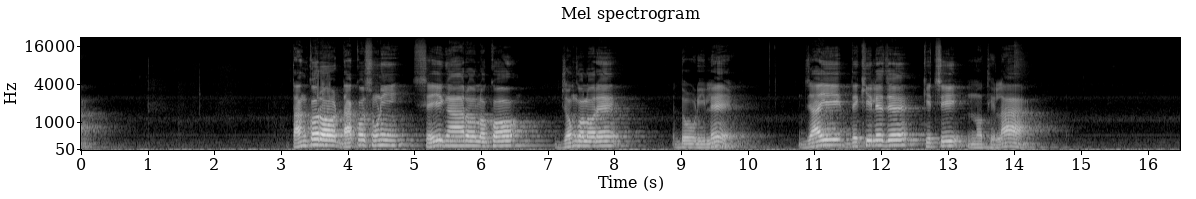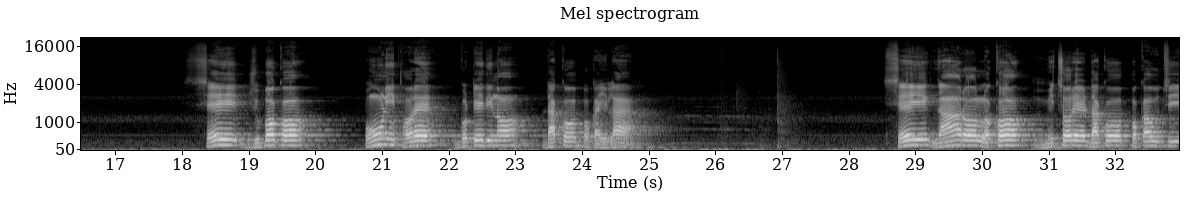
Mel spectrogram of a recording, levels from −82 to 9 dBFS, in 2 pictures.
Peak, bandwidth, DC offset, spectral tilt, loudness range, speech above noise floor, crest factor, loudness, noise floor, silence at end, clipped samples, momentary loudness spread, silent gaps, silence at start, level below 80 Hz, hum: 0 dBFS; 16 kHz; under 0.1%; -6 dB/octave; 10 LU; 33 dB; 16 dB; -14 LUFS; -47 dBFS; 0 s; under 0.1%; 19 LU; none; 0 s; -50 dBFS; none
